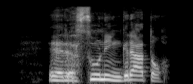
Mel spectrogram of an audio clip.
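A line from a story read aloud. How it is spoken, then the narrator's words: Terrible beast voice. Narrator (Spanish): dijo la fiera con una voz terrible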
